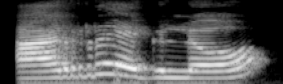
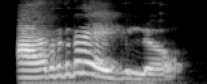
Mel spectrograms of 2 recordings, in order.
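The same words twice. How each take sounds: First: The word is said slowly. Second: The word is said quickly. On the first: "Vamos de novo" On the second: "eu falei um pouquinho rápido"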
